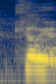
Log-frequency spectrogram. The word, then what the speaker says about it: Cillian: do forget to mention Cillian Murphy or Killian Murphy over you pronounce it Killian mark yes killer Murphy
